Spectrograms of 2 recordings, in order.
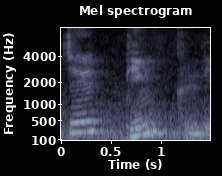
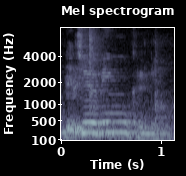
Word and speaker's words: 쯔빙글리: 쯔빙글리란 쯔빙글리, 이 사람은 스위스 사람이에요. 쯔빙글리, 쯔빙 쯔빙글, 글씨할 때 글, 리본 할 때 리.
